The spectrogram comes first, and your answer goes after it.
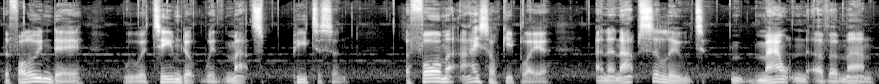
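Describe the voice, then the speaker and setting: A man reads the family's tale in a dry storytelling manner, his voice very low and deep. Faint music runs underneath. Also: expressive, moderate pace. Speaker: farmer reading his book aloud. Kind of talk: reading a memoir aloud.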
